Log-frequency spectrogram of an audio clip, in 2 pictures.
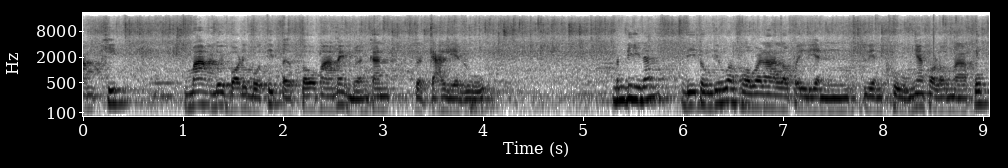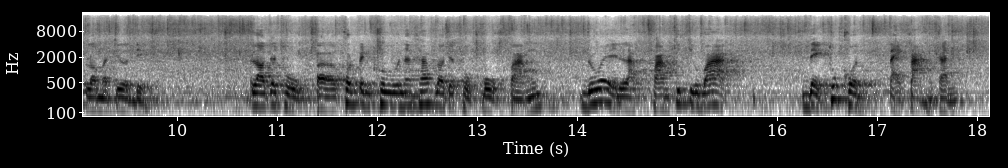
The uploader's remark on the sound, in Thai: ตอนบันทึกฝนตกหนัก อาจได้ินเสียงฝนหนักหน่อยนะครับ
